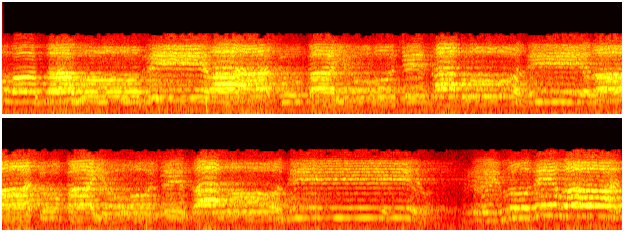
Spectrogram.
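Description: A folk choir singing a song in parts, with a brief break between phrases about ten and a half seconds in.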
